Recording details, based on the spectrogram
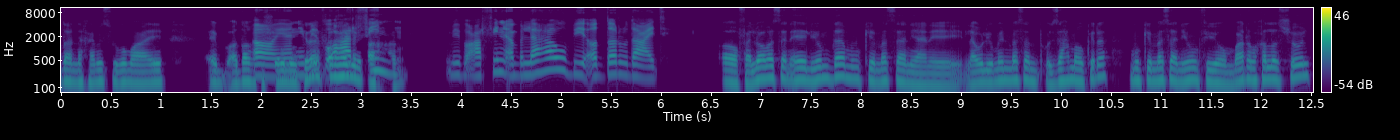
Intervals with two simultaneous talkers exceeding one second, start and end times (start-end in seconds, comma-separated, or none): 1.9-3.4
